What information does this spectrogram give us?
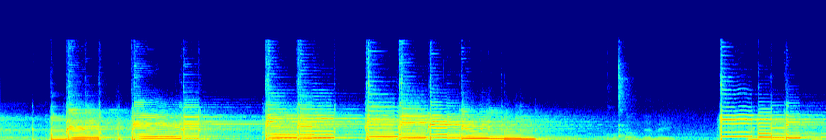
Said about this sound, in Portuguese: Quarto é um spring, eu vou tirar o delay só para vocês escutarem bem o timbre dele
